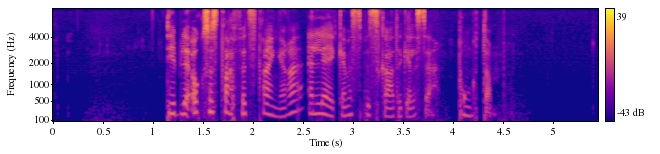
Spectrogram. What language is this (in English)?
Norwegian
